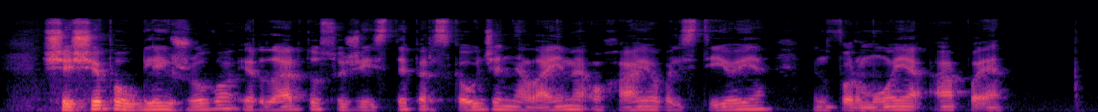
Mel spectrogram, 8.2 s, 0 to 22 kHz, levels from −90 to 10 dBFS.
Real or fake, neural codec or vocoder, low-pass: real; none; 10.8 kHz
